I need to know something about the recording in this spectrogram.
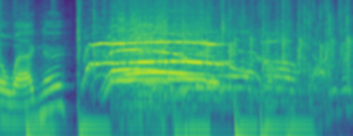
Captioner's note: cheers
